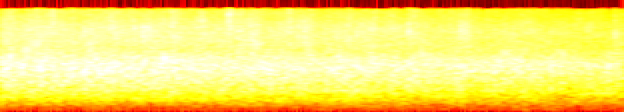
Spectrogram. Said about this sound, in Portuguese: Quem recebe, dá uma salva de palmas ao Senhor.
